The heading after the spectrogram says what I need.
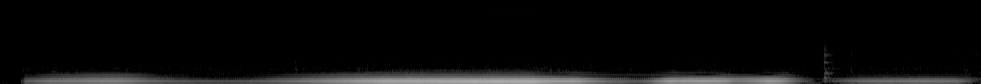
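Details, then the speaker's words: Jamo D7 THX subwoofer, XLR input install test rig: low steady hum with buzzy overtones swells and fades as the small input transformer is moved; it picks up mains hum from high-voltage cables and mainly the main power transformer. "here it is the little transformer is picking up the noise from the high voltage cables but especially from the main power transformer"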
